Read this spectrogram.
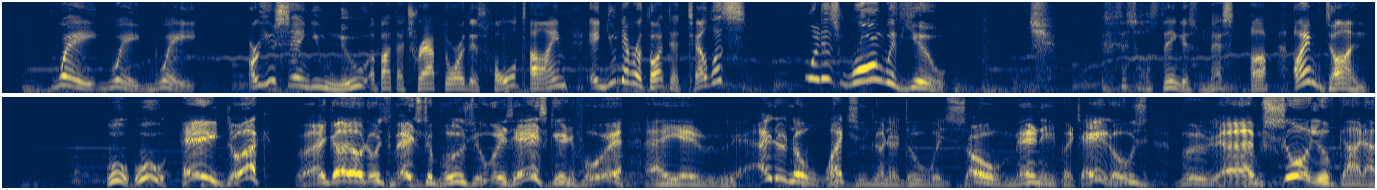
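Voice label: Animation Demo, voice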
